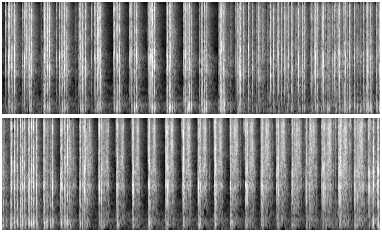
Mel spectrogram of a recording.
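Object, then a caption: Clear plastic wax melt package. Long nails tap and scratch on a clear plastic wax melt pack full of wax cubes, lying flat. Quick, irregular crisp clicks give way in the middle to denser, scratchy rustling before the tapping picks up again. The sound is bright and dry, with almost no low end and no ring after each hit.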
